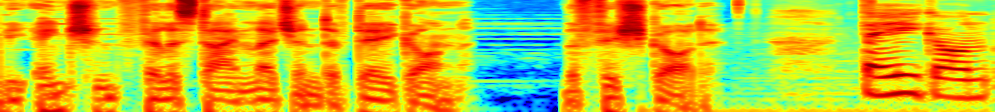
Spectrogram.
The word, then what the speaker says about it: Dagon: ancient philistine legend of dagon the fish god they gone okay good i nearly pronounced this correctly just too quickly dagon they gone like day gone okay day's gone there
